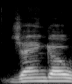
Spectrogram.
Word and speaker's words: Django: Let's good D is silent mother. Agreed. Django win.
